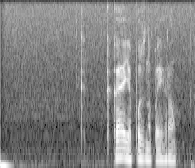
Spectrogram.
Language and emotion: Russian, neutral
